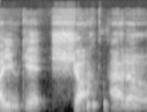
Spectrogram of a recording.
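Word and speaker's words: Shough: I don't know how you get shock out of Some people have been saying Shuck, right? Yeah, it is. Shock. That's what That's what it is.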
